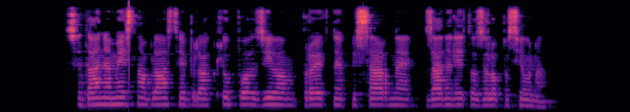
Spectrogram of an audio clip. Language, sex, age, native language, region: Slovenian, male, 18-29, Slovenian, Central Slovenia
